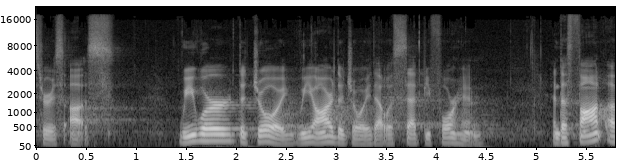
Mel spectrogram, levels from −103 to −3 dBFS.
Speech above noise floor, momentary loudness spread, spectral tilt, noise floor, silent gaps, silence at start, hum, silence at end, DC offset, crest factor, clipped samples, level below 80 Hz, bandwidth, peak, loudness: 33 dB; 15 LU; -4.5 dB/octave; -64 dBFS; none; 0 s; none; 0 s; under 0.1%; 20 dB; under 0.1%; -80 dBFS; 18 kHz; -12 dBFS; -32 LUFS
